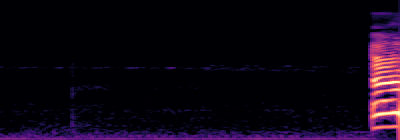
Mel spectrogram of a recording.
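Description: Near silence in a pause of a woman's spoken prayer, with only a faint steady high tone. Her voice comes back in just before the end.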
